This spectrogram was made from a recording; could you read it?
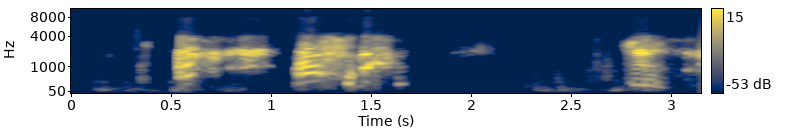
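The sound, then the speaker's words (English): A dog barks three times, two quick sharp barks followed by a pause and then a third, with no one talking over them. “Hang on. Speaking of dogs.”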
